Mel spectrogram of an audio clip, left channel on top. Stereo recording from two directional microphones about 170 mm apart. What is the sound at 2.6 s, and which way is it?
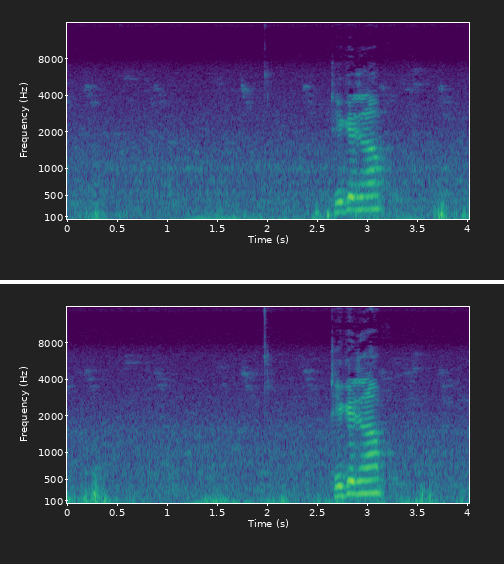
Speech, 50° right (ahead or behind).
